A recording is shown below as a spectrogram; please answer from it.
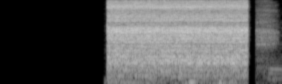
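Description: About a second of loud static hiss, a white-noise burst that switches on suddenly and cuts off just as abruptly, after a stretch of silence.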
